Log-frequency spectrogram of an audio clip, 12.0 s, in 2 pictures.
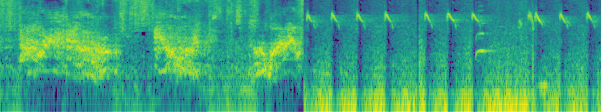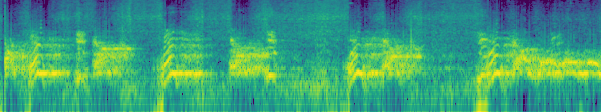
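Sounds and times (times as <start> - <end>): dog barking: 0.2 - 3.1, 6.0 - 11.7
chicks peeping: 3.0 - 6.1.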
